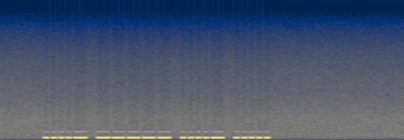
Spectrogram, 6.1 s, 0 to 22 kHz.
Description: Morse code, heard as a keyed tone, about 21 wpm, 460 Hz. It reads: 4045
